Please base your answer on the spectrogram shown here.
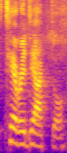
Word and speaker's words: pterodactyl: pterodactyl or the peter the pea is definitely silent you know the scientists thank you for asking the scientist it's pterodactyl yes okay that's why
